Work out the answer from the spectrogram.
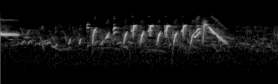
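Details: European goldfinch in campero song style, a fast run of high twittering, tinkling notes rising to a sharp slurred flourish near the end, then quiet.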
